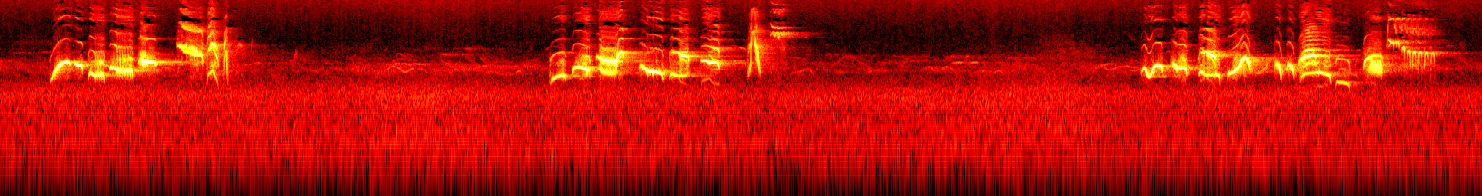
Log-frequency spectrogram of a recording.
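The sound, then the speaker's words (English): A blackbird sings three rich, fluting phrases in chilled pre-dawn darkness, each a couple of seconds long and separated by pauses of quiet, clear against a near-silent background. “This blackbird was singing out of the chilled pre-dawn darkness.”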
